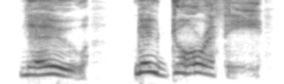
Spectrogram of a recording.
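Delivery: harsh slow whisper. Reading a story, a character answers the narrator out in the front yard, harsh whisper. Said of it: "he said in a harsh whisper".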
